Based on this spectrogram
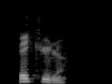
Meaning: savings, nest egg
- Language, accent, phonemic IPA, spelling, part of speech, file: French, France, /pe.kyl/, pécule, noun, LL-Q150 (fra)-pécule.wav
